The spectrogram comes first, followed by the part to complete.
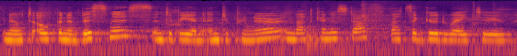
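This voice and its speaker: Swedish girl, 18, kinda high but mellow voice, echoey hall. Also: a little fast. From Sweden. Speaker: exchange student. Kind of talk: casual group discussion. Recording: echoey hall with faint noise.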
